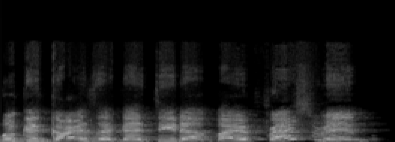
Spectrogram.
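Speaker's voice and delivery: speech broken up by laughter. Telling viewers a sports result and asking them to comment, laughing while talking. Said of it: "I'm doing a lot of laughing".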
